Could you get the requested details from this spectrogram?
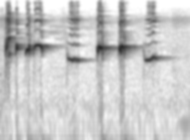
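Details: Caged greater green leafbird, a neighbour's pet, singing in the morning: loud whistled notes with a sharp click at each onset, alternating between higher and lower level tones, about seven phrases in under three seconds.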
